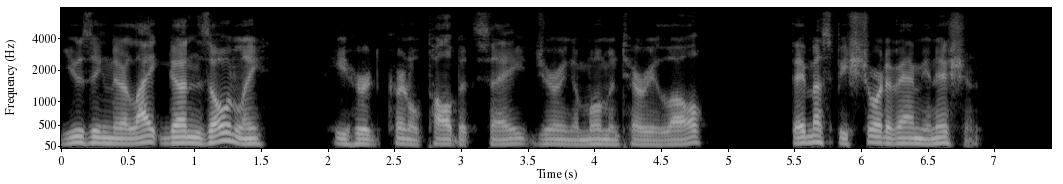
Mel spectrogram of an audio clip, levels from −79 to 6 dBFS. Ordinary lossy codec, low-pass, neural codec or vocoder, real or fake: Opus, 64 kbps; 7.2 kHz; codec, 16 kHz, 2 kbps, FunCodec, trained on LibriTTS, 25 frames a second; fake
